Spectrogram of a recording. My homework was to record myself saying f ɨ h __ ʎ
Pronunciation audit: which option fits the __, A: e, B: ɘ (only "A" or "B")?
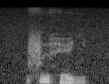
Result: A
